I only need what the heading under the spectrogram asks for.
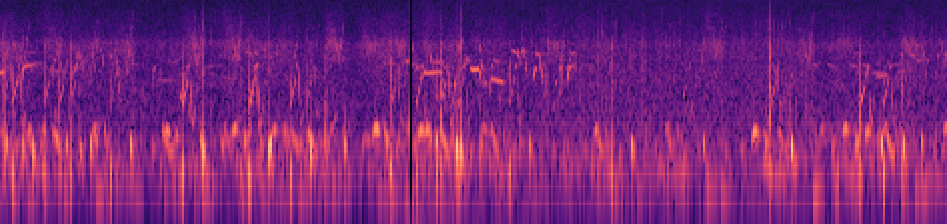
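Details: Many Greater Sage-Grouse display on a lek in central Montana in the pre-dawn dark and blue hour, a steady overlapping chorus of low hollow pops and plops with scattered squeaky whistles.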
